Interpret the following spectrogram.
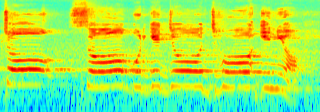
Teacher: তালব্য বর্ণ অর্থাৎ জিহ্বার সাথে তালুর স্পর্শ ঘটে, তাই সেই বর্ণগুলোকে বলা হয় তালব্য বর্ণ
